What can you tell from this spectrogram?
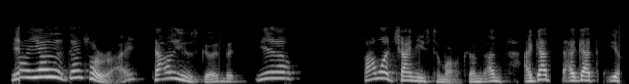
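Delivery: high, bright give and take; lightly voiced easygoing partner; imitating easygoing reply. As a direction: keep it friendly but stake a claim. Retold reciprocal dinner talk.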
